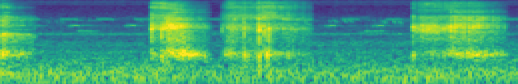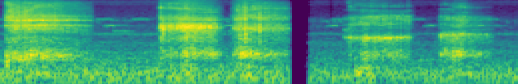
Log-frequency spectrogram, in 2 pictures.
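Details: Light snoring while asleep in bed: repeated hissy, whistling breaths in a steady rhythm, roughly a dozen breaths.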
